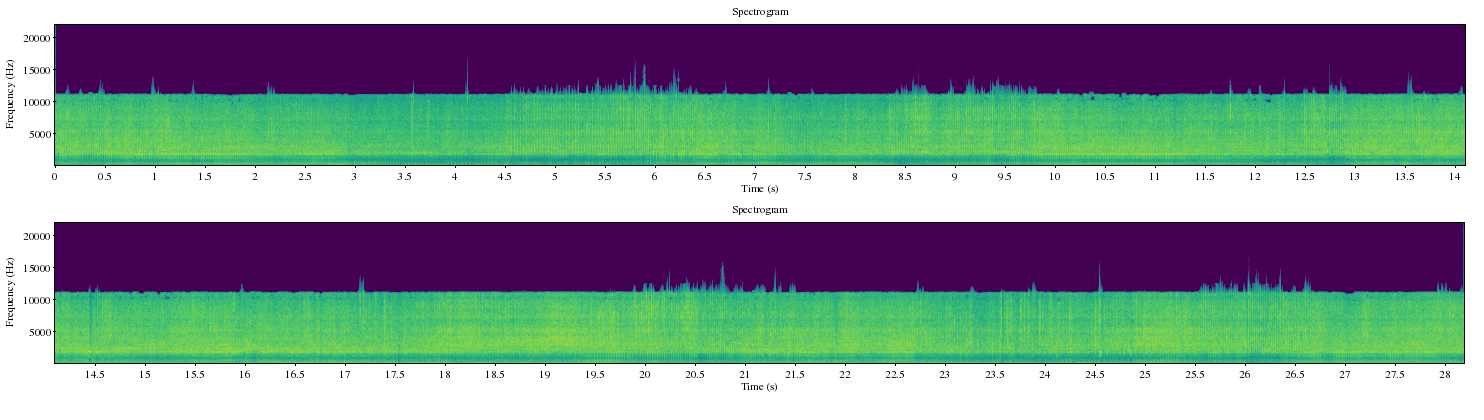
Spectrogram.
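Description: Motocross bike engine heard on board at racing speed, revving up and down again and again as the rider accelerates and shifts through the corners, over a steady rush of wind noise.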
